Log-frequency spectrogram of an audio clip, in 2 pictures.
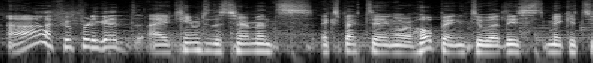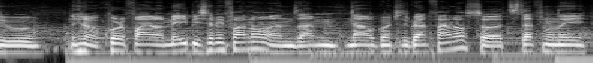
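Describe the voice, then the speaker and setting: A man giving a modest, soft-spoken post-match interview. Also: mid-range voice, a little fast, few pauses. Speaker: pro gamer interviewee.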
